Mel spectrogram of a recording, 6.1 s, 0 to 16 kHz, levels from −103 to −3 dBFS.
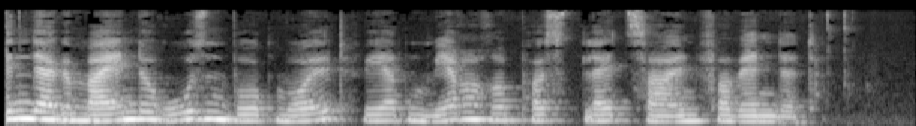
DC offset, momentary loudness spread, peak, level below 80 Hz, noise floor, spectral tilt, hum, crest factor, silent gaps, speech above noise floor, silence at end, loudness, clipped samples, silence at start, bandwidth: under 0.1%; 12 LU; -2 dBFS; -58 dBFS; -51 dBFS; -6 dB/octave; none; 16 dB; none; 34 dB; 0.7 s; -18 LUFS; under 0.1%; 0.05 s; 11.5 kHz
